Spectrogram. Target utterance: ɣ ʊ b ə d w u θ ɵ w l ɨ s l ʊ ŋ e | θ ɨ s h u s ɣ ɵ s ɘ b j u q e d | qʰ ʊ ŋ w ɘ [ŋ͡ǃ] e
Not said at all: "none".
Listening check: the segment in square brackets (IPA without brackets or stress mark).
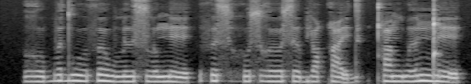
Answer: ŋ͡ǃ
